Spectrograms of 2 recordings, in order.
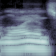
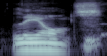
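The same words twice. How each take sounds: First: It is pronounced the English way. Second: It is pronounced the French way. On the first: The speaker calls it wrong. "I was saying the Trois Rivières Lions for the longest time" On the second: The speaker calls it right. "So I added the uh, French accent"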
